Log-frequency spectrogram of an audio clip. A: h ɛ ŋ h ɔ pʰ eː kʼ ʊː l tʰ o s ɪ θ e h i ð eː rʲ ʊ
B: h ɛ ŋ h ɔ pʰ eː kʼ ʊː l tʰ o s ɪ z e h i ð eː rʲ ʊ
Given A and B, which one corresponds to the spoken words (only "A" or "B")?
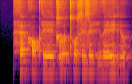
B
